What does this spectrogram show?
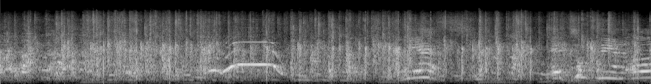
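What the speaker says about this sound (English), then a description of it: "Audience of students to finally get a round of applause for a downloading joke" A student audience at a live stand-up comedy show at Anseo bursts into lively clapping and cheering after a joke. The applause is loud and continuous, with voices and whoops mixed into it.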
